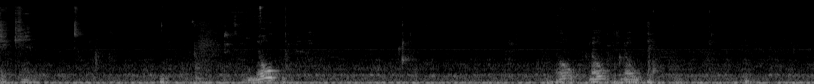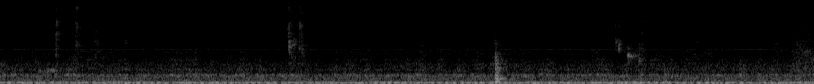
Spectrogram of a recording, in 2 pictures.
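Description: Fingers squish and splash chicken in beaten egg.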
